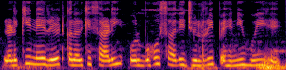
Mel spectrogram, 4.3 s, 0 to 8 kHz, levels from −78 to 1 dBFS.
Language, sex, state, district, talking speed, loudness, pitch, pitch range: Hindi, female, Madhya Pradesh, Bhopal, 180 wpm, -13 LUFS, 230 Hz, 220-265 Hz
